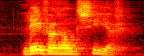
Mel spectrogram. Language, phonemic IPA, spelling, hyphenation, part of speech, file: Dutch, /ˌleː.və.rɑnˈsiːr/, leverancier, le‧ve‧ran‧cier, noun, Nl-leverancier.ogg
- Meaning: supplier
